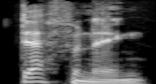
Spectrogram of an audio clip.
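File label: "deafening", British English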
